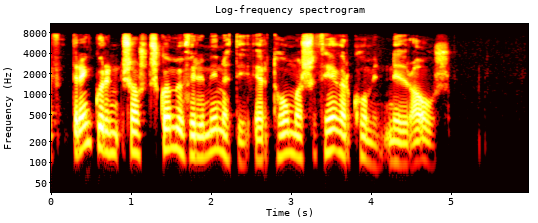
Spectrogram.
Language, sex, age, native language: Icelandic, male, 20-29, Icelandic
